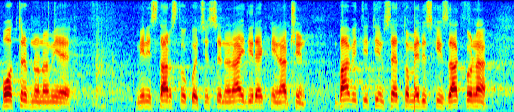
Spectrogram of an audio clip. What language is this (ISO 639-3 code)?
srp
